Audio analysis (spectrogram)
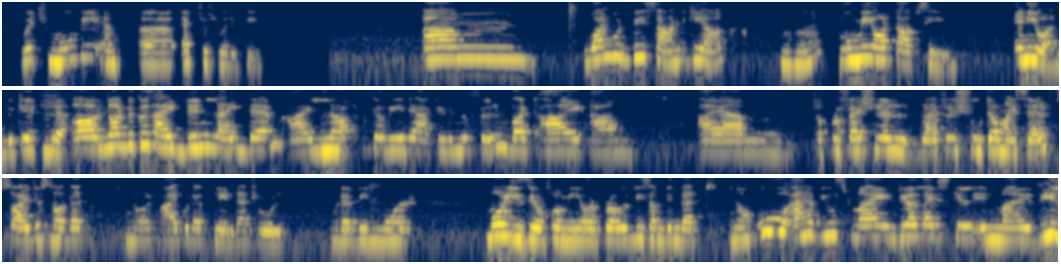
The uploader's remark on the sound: Instagram Live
